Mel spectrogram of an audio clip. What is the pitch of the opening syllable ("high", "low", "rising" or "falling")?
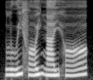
rising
